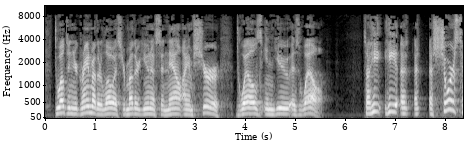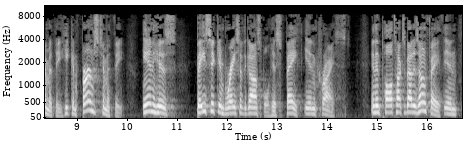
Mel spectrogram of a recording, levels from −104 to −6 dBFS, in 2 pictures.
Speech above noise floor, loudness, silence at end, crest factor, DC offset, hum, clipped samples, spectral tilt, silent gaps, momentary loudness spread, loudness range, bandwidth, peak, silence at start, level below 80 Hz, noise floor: 51 dB; -18 LUFS; 0.15 s; 18 dB; under 0.1%; none; under 0.1%; -5 dB/octave; none; 9 LU; 2 LU; 8.8 kHz; 0 dBFS; 0.2 s; -60 dBFS; -69 dBFS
